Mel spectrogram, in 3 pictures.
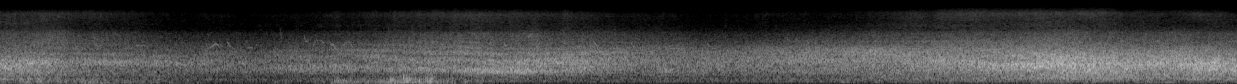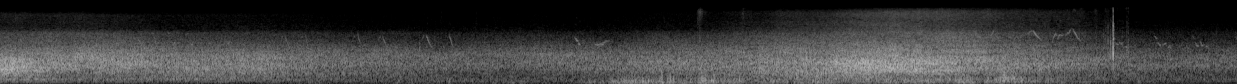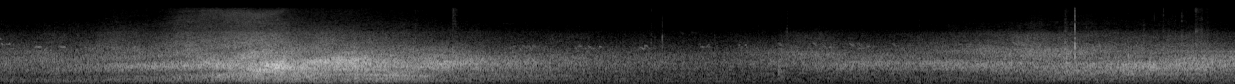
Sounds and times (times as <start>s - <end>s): Vehicle: 0.0s - 37.0s.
